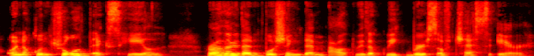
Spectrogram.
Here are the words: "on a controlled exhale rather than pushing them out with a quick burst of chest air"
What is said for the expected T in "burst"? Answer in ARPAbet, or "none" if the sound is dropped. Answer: none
